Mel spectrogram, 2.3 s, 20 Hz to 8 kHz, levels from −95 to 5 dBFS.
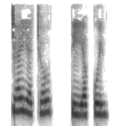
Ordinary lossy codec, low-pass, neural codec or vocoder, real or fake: MP3, 32 kbps; 7.2 kHz; none; real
